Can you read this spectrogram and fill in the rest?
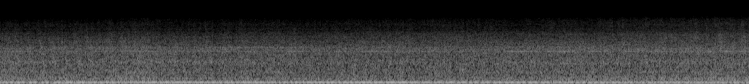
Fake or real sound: real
